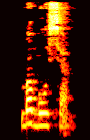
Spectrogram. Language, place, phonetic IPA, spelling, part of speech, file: Russian, Saint Petersburg, [bɐˈbusʲə], бабуся, noun, LL-Q7737 (rus)-бабуся.wav
- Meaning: granny, grandma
